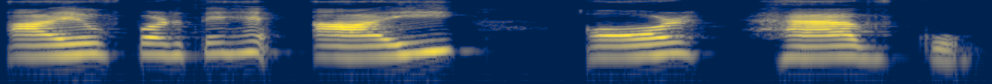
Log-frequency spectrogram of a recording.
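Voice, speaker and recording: A woman with an Indian accent teaching an exam-prep grammar lesson, explaining step by step and repeating examples slowly. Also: medium pitch, steady tone, fairly bright tone, clear, resonant tone, no echo, dull audio.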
